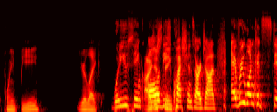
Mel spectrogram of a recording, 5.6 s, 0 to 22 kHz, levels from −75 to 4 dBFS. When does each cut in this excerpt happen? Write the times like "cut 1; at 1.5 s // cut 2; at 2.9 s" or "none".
cut 1; at 2.1 s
